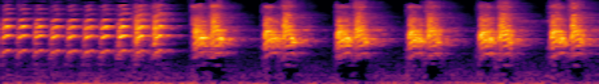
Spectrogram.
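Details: Long-tailed shrike (cendet) song, used as a training recording with sparrow (burung gereja) and 'kuntilanak' fill phrases: a quick run of about fourteen bright, high ringing notes, then six harsh, buzzy chirps about a third of a second apart.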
